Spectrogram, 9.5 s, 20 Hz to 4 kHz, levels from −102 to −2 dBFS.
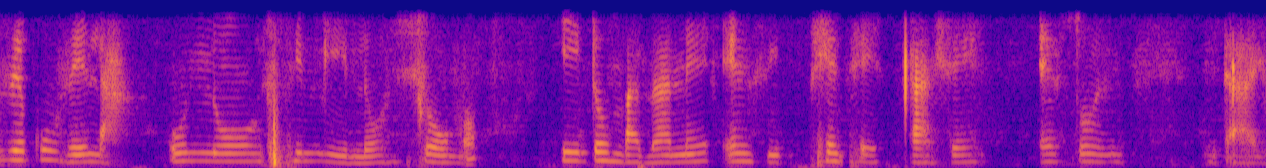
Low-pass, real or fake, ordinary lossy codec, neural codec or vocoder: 3.6 kHz; fake; none; codec, 24 kHz, 0.9 kbps, WavTokenizer, medium speech release version 1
